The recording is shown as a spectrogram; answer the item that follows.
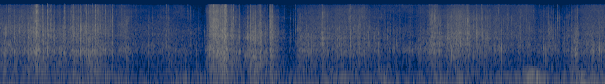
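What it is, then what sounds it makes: Stack of thin paper sheets being crinkled. Fingertips and palms press and rub across the top sheet of a flat stack of thin, pale, tissue-like paper sheets resting on a table, crinkling it. The result is a steady, bright, papery crackle with almost no low end, swelling into a louder rustling burst about two seconds in before settling back to softer crinkles.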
